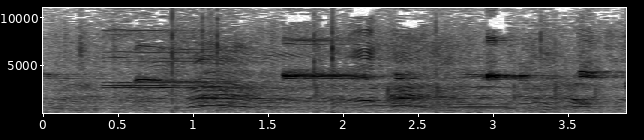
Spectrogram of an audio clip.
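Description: Young men shout and call out outdoors.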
